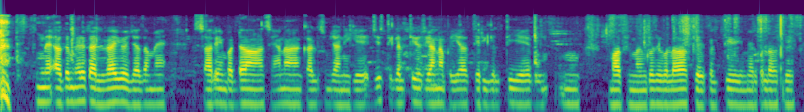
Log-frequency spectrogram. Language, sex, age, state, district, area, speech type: Dogri, male, 18-30, Jammu and Kashmir, Udhampur, rural, spontaneous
